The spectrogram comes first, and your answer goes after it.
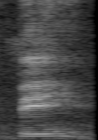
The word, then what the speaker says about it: Beyin: What's the the pronunciation? Benin or Bane? Bane.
